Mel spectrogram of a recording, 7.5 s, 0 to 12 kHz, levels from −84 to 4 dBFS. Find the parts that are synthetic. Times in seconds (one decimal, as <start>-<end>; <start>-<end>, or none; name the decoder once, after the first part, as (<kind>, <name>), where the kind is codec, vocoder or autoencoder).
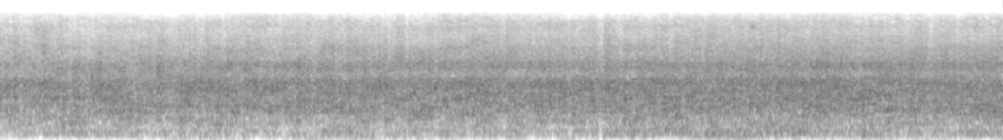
0.0-5.4 (codec, SNAC); 6.4-7.5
